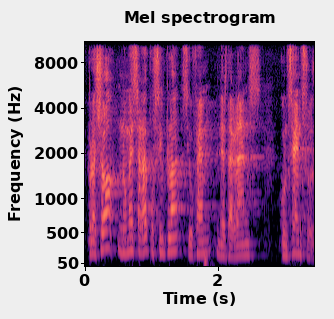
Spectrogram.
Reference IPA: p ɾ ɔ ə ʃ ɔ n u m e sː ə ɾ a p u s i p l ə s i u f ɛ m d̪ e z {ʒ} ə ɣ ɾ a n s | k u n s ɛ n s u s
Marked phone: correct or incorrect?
incorrect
